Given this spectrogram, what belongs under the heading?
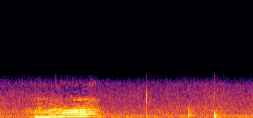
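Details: A man snoring: one long, tonal, buzzing snore on an in-breath, followed by faint clicks and quiet breathing. Snoring.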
